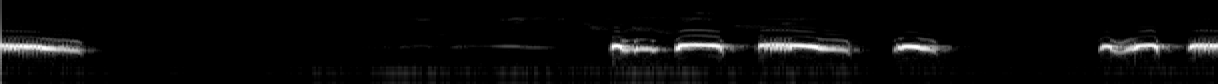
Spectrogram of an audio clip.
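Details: Spotted dove calling, urging and cooing to stir wild doves: a single low, slightly falling coo, a pause, then a quick run of four hoarse, level coos and two more at the end, in a quiet setting.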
